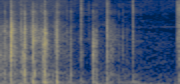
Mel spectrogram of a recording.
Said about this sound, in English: It's a glowing one as well. It's a gaming keyboard.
